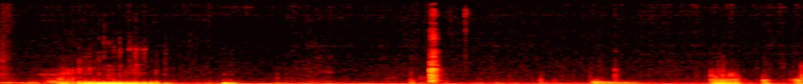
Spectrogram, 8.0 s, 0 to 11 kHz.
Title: Stomach growling for 2017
